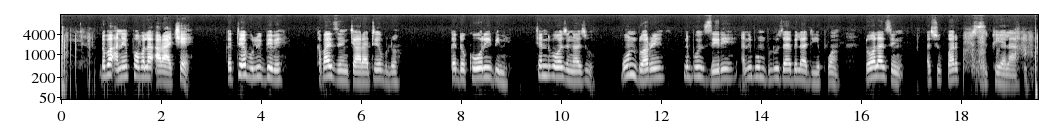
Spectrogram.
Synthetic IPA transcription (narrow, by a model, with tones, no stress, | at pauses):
dɔ˦ba˦ʔa˨nɪ˦pɔ˦ba˦la˦ʔa˨ɾaː˨t͡ʃɛ˦ | ka˨te˦bu˨lʊ˦be˦be˦ | ka˨ba˦zɪ˨ŋt͡ʃaː˨ɾa˨te˦bu˨lo˦ | ka˨da˨koː˦ɾɪ˦bi˨nɪ˨ | t͡ʃɛ˦n˦dɪ˦ba˦zɪ˨ŋa˨zu˦ | bʊ˦nda˨ɾɪ˦ | nɪ˦bʊ˦nzɪ˨ɡɾɪ˦a̰˨nɪ˦bʊ˦nbu˨lu˦zaː˦be˦la˦dɪ˨jɛ˨pʰʊ˦a˨ŋ | dɔː˦la˦zɪ˨ŋ | a˨su˨k͡pa˦ɾɪ˦si˨pʰɛ˨ɛ˨laː˨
